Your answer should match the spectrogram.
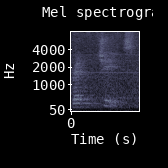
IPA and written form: ˈbred n̩ ˈʧiːz (bread and cheese)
